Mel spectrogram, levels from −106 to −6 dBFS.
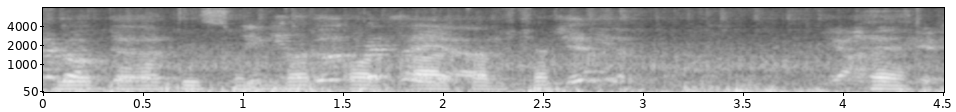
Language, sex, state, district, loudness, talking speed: Hindi, male, Madhya Pradesh, Katni, -19 LUFS, 95 wpm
